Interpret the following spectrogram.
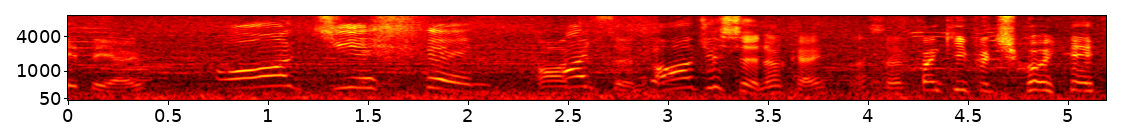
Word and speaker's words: Ardrossan: It's another place I can't pronounce properly. How do you say it, Theo? Ardrossan, okay.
